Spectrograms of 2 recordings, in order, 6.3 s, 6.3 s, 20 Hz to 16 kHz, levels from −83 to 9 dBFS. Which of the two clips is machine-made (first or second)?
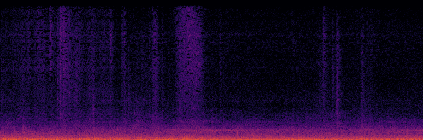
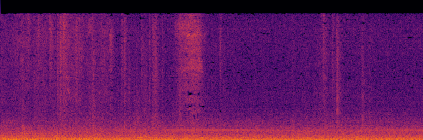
first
